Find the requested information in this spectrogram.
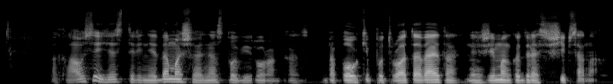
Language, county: Lithuanian, Kaunas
